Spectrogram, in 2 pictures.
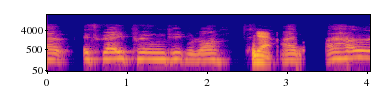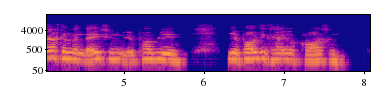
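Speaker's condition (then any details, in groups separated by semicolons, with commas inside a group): Cerebral palsy; wheelchair user since childhood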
